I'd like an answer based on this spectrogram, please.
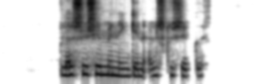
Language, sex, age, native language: Icelandic, male, 10, Icelandic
